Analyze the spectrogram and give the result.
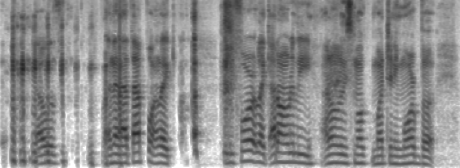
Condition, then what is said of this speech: No condition.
